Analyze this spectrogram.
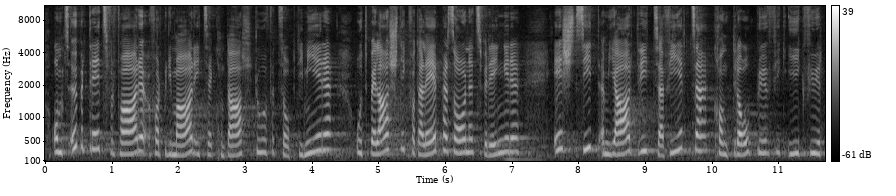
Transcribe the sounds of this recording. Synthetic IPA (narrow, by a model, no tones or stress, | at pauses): ʔʊmt͡sʏb̥ətɾɪtsfəɾfɑːɾəfɔɾprimɑːɾisɛkʰɔndɑːrʃtuːfət͡sɔptimiəɾə | utb̥elɑʃtiɡfɔd̥əleːɾpʰɛɾsoːnət͡sfəɾɪŋəɾə | ɪʃsitəmjɑːɾd̪̥ɾit͡sæfiːəɾt͡sækʰɔnt̪ɾɔlpɾyəfikiːkfyːɾt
